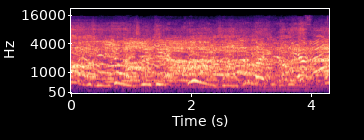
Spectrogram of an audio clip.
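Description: A group of people talking and calling out over each other at once, several voices overlapping into lively chatter.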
